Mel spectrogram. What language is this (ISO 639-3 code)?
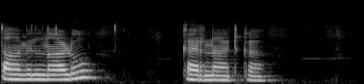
kas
